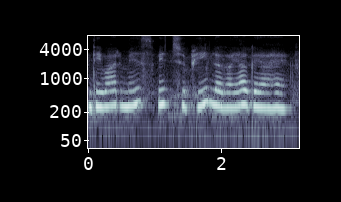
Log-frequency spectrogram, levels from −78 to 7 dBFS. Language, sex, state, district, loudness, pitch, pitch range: Hindi, female, Jharkhand, Deoghar, -14 LUFS, 270 Hz, 260-290 Hz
